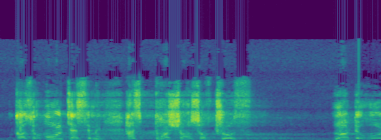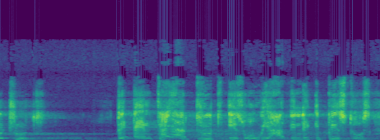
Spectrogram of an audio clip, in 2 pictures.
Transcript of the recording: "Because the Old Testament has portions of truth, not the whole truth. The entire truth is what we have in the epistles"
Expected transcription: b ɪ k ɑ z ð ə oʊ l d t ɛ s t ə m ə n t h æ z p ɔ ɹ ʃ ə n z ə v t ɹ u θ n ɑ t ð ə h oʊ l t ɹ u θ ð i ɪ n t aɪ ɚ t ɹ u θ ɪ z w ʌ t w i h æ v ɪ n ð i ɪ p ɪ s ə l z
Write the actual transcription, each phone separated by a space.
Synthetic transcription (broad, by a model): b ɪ k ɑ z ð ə oʊ l d t ɛ s t ə m ə n t h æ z p ɔ ʃ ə n s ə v t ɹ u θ n ɑ t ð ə h oʊ l t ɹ u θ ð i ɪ n t aɪ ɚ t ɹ u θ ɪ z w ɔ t w i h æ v ɪ n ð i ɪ p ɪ s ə l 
